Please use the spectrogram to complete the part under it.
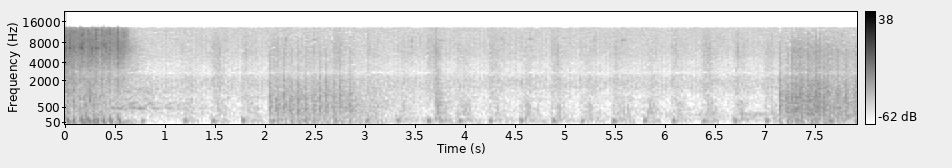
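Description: Footsteps crunch quickly on dirt and gravel.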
